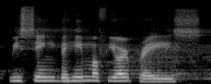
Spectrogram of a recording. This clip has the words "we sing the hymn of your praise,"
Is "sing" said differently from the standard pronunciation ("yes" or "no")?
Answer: no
